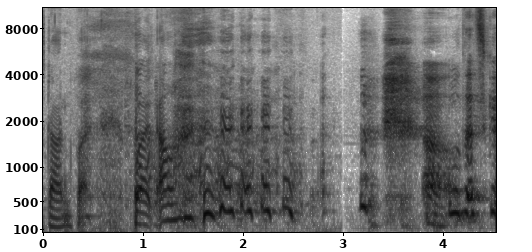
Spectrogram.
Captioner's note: laughter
